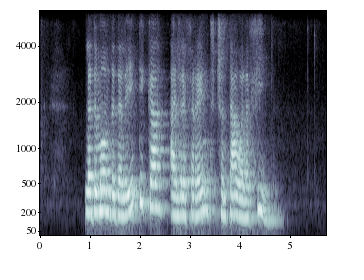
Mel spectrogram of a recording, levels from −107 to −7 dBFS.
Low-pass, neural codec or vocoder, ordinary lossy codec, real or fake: 5.4 kHz; none; Opus, 16 kbps; real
